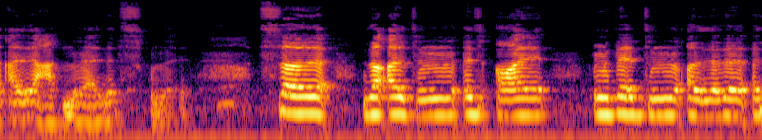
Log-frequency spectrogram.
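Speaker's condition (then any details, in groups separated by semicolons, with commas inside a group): Speech impairment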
